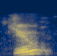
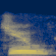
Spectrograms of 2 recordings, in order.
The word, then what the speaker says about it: Juwel: It is the same brand as the tank itself, which is Jewel, which is spelled Juwel, which is a German-made brand, and that's what this tank is. This tank is a Jewel 200-litre dark stained fish tank, and it is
